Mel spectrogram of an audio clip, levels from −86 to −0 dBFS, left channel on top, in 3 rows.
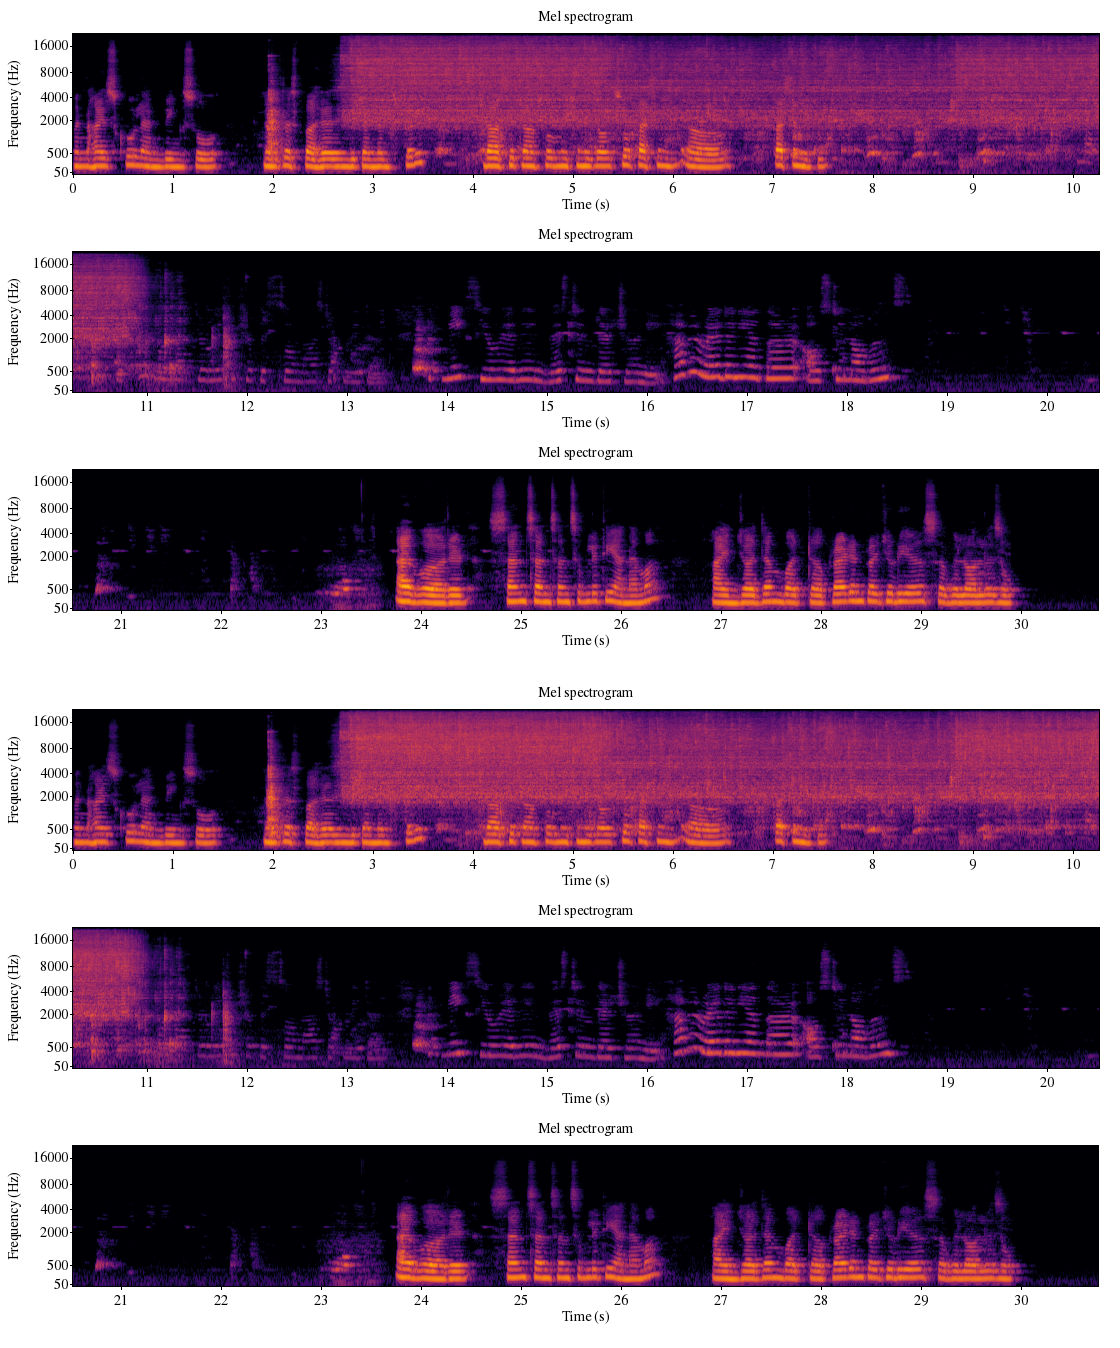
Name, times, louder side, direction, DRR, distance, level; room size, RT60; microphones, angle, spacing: voice 1, 0.0-1.4 1.9-6.6 7.0-7.6 7.9-8.7 9.0-9.3 10.7-10.8 13.6-13.9 20.7-20.9 23.7-26.4 26.9-29.9, left 2 dB, 20° left, 0.3 m, -28 dB
Water tap faucet / Sink (filling or washing) / Liquid, 1.9-2.2 2.6-11.4 11.6-12.0, right 4 dB, 40° right, 0.9 m, -30 dB
voice 2, 10.9-11.8 12.4-13.4 13.7-18.4 23.0-23.6, left 2 dB, 55° right, 2.7 m, -43 dB
4.0 x 3.1 x 4.0 m
head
